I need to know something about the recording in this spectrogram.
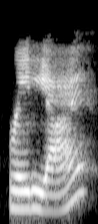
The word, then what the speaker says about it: radii: has a few different radii radii eyes like the plural kind of like cactus thing cacti so that word is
